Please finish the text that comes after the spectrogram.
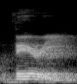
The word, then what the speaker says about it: very: So very and wary. Now they rhyme. And the only difference is the V for very and the W for wary.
